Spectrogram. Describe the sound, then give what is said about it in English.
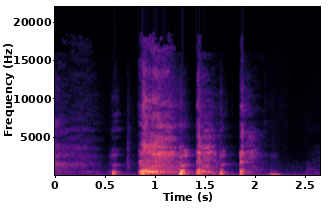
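A fit of harsh coughing from someone who is not feeling well: several rough bursts in quick succession, loud and chesty, with no talking in between. “And I'm going to continue coughing up a storm because I'm not feeling well.”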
